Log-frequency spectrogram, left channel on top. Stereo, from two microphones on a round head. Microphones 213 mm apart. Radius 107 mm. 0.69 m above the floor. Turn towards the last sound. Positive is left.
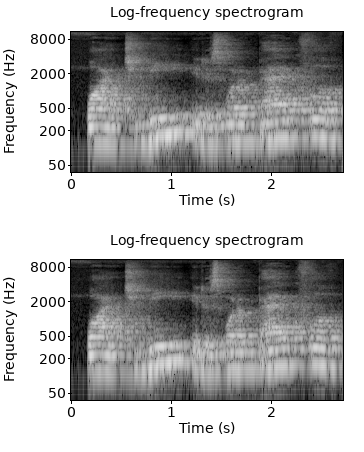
turn(degrees=-55)  # may be behind; listen again after turning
